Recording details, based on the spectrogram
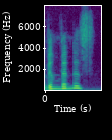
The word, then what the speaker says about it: Wim Wenders: Is that how you say it? Wim Wenders? It's German, so I just always pronounce it W's as V's.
